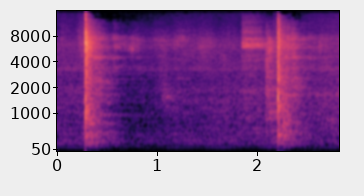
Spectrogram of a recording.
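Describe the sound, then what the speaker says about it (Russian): Sausage mince for Moscow-style dry-cured sausage is beaten to drive out air bubbles, heard as two sharp, close slapping thuds about two seconds apart over a quiet room. "Перед тем, как фарш помещать в колбасный шприц, его надо вот так вот отбить, чтобы удалить из него все пузырьки воздуха."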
